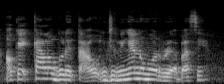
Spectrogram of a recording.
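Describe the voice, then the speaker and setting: A woman's voice: medium pitch, expressive, quick pace, noisy background. Probing woman host. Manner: probing, asks for confirmation often. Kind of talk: live-stream interview.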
